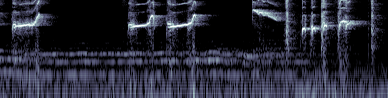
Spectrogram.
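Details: White-eye song as therapy for birds that won't sing: loud rising whistled notes in pairs, then a burst of quick chips, over a faint steady hum.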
